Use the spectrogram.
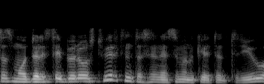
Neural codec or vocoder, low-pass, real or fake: codec, 24 kHz, 0.9 kbps, DualCodec; 5.4 kHz; fake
